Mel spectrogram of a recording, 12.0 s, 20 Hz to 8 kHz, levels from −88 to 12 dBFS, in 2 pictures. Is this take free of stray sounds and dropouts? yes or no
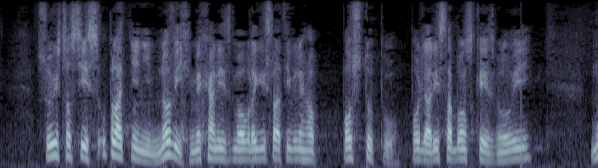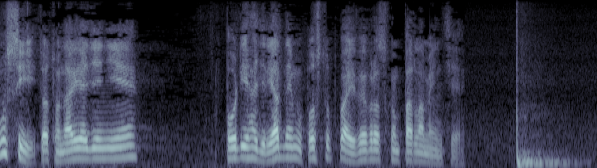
no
